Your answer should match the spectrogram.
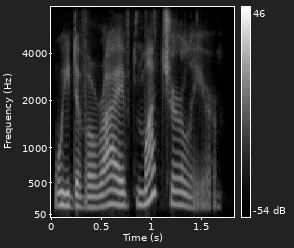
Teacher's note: you won't hear a d you'll just hold the tongue in the D position · it hadn't been for the traffic pause we'd have we' have we would have contracted and that V connects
